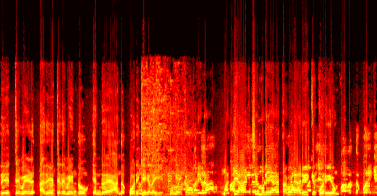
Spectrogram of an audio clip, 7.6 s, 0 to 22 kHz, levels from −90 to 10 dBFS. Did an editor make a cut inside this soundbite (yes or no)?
yes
